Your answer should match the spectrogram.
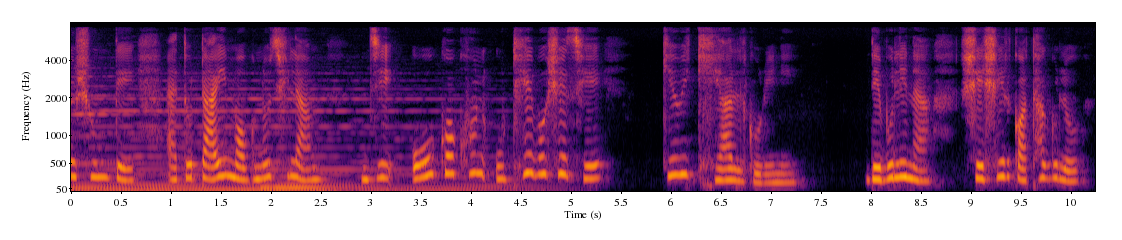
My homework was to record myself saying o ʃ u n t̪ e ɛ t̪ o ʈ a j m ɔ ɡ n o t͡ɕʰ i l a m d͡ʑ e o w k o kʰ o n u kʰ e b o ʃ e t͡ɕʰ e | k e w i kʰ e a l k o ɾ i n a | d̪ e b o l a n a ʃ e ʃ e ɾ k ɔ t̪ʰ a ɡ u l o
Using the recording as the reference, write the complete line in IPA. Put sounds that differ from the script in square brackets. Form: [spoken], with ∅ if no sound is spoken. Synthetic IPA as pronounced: o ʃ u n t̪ e ɛ t̪ o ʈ a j m ɔ ɡ n o t͡ɕʰ i l a m d͡ʑ e o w k [ɔ] kʰ o n u [ʈʰ] e b o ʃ e t͡ɕʰ e | k e w i kʰ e a l k o ɾ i n [i] | d̪ e b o l [i] n a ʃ e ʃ e ɾ k ɔ t̪ʰ a ɡ u l o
